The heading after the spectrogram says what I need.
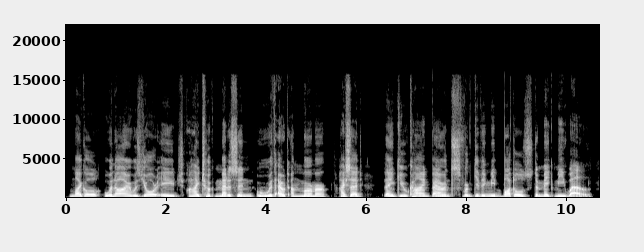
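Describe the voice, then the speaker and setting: A man's voice: medium pitch, takes it slowly, natural voice. Pompous middle-aged storybook father, played by a male reader, self-important, blustering, sulky. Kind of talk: storybook character voice.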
